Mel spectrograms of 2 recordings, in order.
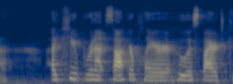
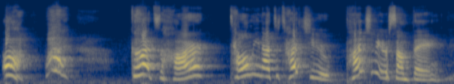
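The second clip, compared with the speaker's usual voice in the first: high, loud, flustered exclaiming; aghast outburst; 9 semitones higher, 11 dB louder than usual. Retold or imitated. Logan after hugging his friend again, aghast outburst. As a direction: burst out, horrified at your own slip.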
